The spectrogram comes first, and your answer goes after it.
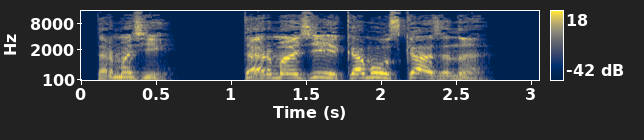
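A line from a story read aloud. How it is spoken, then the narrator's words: Yelling. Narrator (Russian): заорал Чизуэлл шоферу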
